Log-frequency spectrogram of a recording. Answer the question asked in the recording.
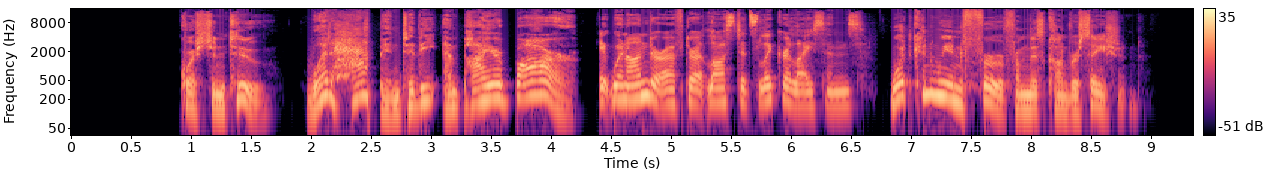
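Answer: The Empire Bar closed down after losing its liquor license.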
